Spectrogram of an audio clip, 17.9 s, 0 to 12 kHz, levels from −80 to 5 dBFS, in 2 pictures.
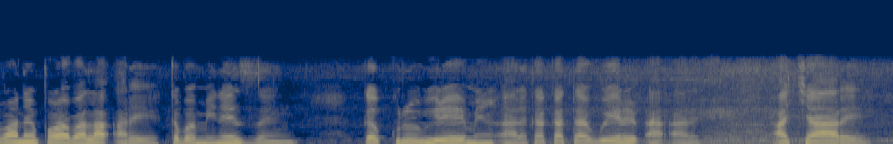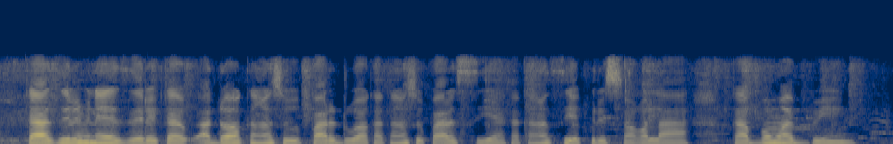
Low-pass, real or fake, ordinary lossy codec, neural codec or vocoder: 7.2 kHz; real; AAC, 48 kbps; none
